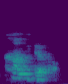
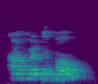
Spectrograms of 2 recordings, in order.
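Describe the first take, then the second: First: The word is squeezed into two syllables. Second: The word is said with four full syllables. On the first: "because of the accent, it changes into comfortable" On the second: "It's still accepted in some cultures"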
